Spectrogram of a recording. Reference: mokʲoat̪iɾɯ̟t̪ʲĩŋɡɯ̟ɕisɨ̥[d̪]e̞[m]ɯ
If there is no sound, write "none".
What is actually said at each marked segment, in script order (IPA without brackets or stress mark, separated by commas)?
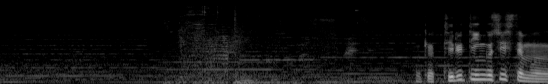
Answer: t̪, m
